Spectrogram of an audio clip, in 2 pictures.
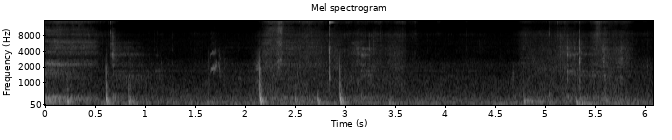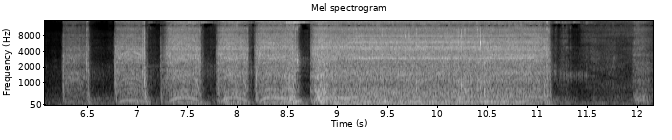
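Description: A power drill with a bit bores holes in a kitchen countertop, with light handling clicks first, then loud close bursts of drilling and a long steady grinding stretch.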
